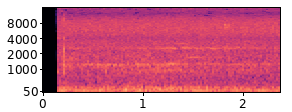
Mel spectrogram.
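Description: Rows of small wooden dominoes toppling over on a wooden floor, their many falls blending into a steady, low clatter.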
